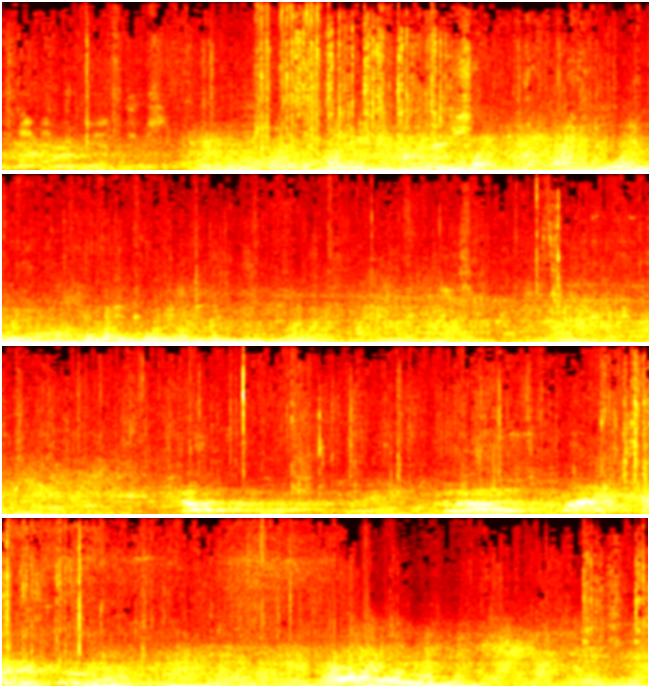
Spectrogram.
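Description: A propeller plane's engine drones overhead, its pitch sliding up and down as it passes.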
